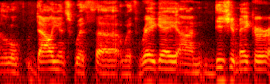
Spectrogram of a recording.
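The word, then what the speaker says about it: D'yer Mak'er: You've got little dalliance with reggae on Digi Maker, or however you say that. I'm not British, but I understand this. Is that how you say it, Jamaica? Jamaica, yeah.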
